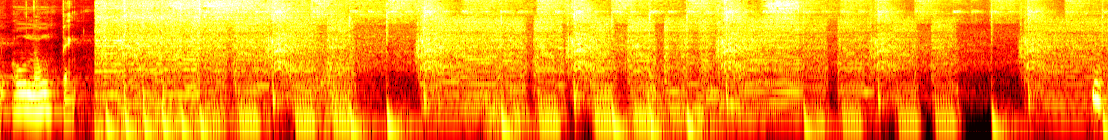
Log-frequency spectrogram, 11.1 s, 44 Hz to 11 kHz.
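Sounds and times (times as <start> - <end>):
guitar jingle music: 1.0 - 9.6.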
